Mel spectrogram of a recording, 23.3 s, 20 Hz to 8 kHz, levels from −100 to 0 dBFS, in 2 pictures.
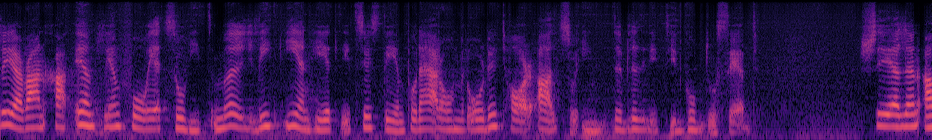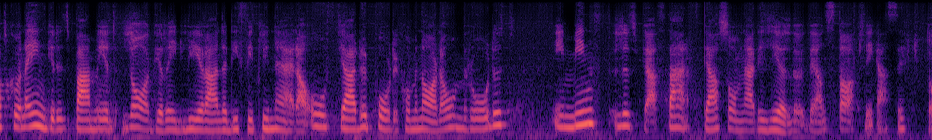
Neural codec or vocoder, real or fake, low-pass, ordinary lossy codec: codec, 16 kHz, 0.5 kbps, X-Codec, HuBERT features, trained on LibriSpeech; fake; none; none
